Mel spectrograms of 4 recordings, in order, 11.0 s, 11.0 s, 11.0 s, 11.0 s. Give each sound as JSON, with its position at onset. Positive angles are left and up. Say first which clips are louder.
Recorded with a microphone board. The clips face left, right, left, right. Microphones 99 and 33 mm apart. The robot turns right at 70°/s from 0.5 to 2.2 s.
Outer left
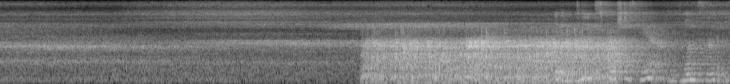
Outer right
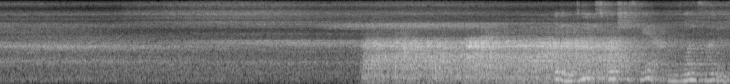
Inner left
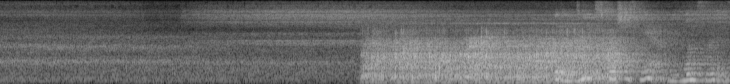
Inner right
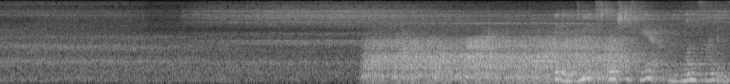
{"t": 5.4, "sound": "chopping", "louder": "even, even", "side_deg": 60, "distance_m": 1.6}
{"t": 8.3, "sound": "a woman speaking", "louder": "even, even", "side_deg": -40, "distance_m": 1.3}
